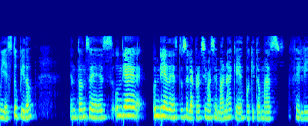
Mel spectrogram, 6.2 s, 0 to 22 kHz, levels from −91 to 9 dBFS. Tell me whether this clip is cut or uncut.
cut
